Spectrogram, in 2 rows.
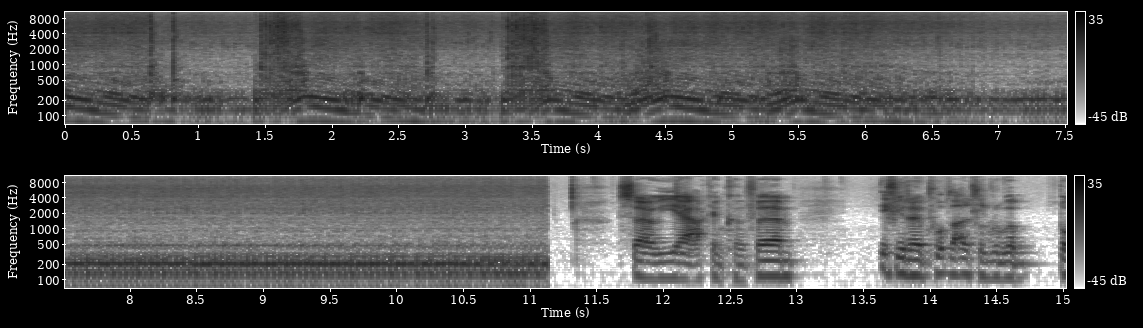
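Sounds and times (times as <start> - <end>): motorcycle engine revving and idling: 0.0 - 11.2.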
